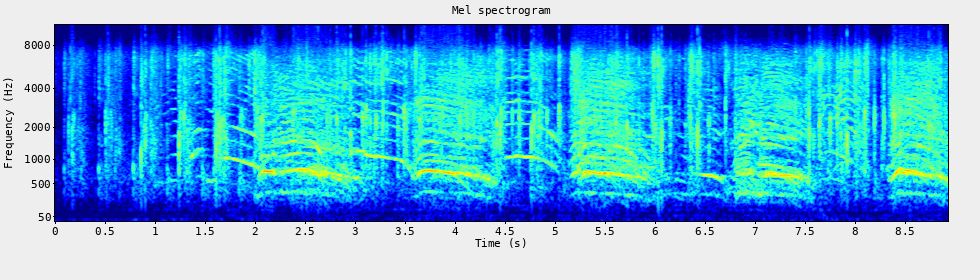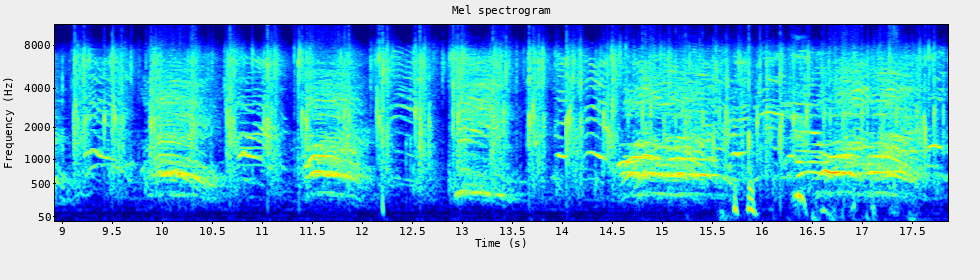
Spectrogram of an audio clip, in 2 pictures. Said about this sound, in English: There's a video here of these people cheering in downtown Los Angeles. Yes, this is downtown Los Angeles. Well, this is what they actually do.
